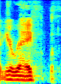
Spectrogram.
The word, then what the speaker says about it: Ouray: Like, what is the correct accent on the on the second syllable? So, ureay.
